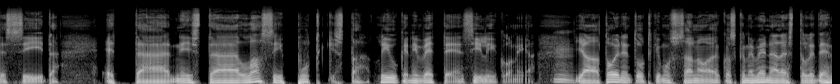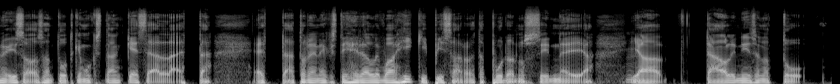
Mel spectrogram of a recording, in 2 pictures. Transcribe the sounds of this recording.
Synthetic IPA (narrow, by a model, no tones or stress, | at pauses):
essiːt̪æʔet̪ːæ̰niːst̪ælɑsiput̪kist̪ɑliukeniʋet̪ḛːnsilḭko̰nḭɑ̰jɑt̪oinent̪ut̪kimussɑnoikoskɑneʋenælæst̪olit̪ehnyiso̰o̰sɑnt̪ut̪kimukst̪ɑːŋkesæ̰lːæ̰ḛt̪ːæʔet̪ːæ̰t̪odenːækøst̪ihɦeidæoliʋɑːɦikipisɑ̰ro̰it̪ɑpudo̰nussinːḛjjɑ̰jɑ̰t̪æːoliniːnsɑnot̪ːṵ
